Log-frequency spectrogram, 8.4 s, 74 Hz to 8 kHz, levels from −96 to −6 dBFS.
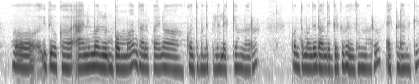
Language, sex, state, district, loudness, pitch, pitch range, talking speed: Telugu, female, Andhra Pradesh, Visakhapatnam, -36 LUFS, 185 Hz, 180-190 Hz, 115 wpm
